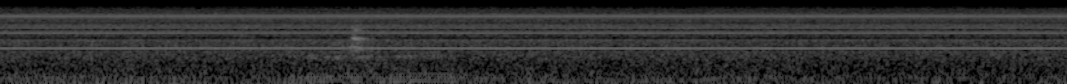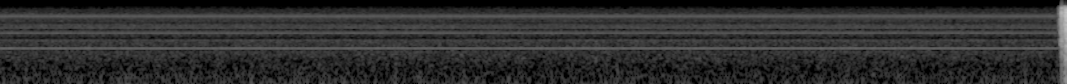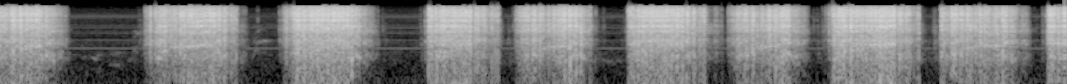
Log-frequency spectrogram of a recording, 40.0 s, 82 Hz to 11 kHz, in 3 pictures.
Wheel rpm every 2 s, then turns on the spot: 0, 0, 0, 0, 0, 0, 0, 0, 0, 0, 0, 0, 0, 50, 80, 70, 70, 70, 90, 90.
30-32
